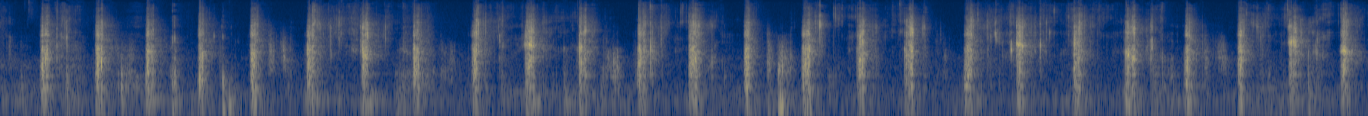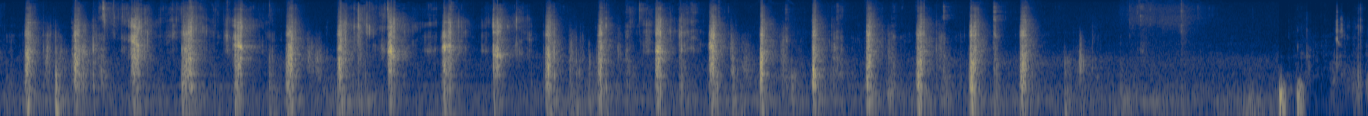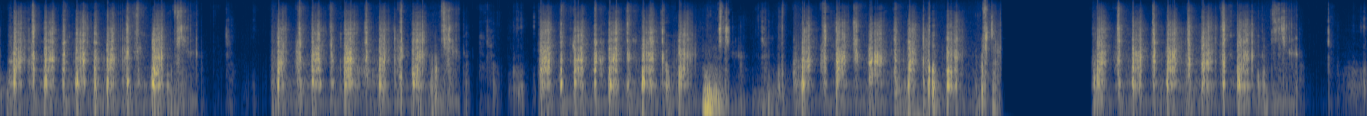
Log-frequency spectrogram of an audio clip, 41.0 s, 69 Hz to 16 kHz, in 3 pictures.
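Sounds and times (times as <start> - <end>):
crunchy seeds chewed: 0.0 - 24.6, 26.6 - 37.4, 38.3 - 41.0.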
